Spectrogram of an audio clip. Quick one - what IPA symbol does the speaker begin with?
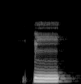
k͡p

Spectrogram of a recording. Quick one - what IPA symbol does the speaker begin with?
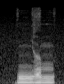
ɲ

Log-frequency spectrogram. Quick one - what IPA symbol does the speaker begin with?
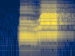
ũ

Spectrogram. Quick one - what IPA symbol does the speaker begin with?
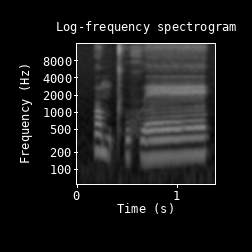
ɔ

